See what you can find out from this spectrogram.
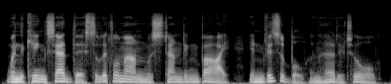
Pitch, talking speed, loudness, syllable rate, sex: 105 Hz, 245 wpm, -19 LUFS, 5.9 syllables/s, male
